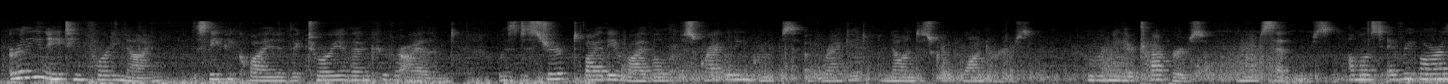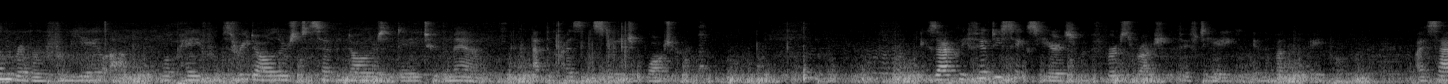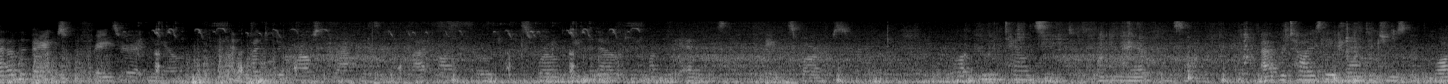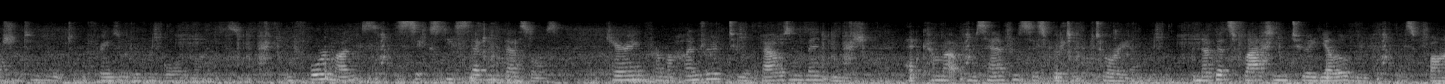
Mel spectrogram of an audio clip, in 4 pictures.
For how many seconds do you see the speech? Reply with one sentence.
You can hear the speech for 54 seconds altogether.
